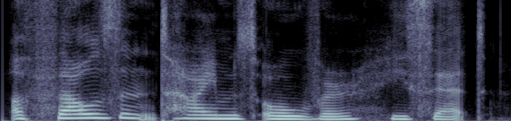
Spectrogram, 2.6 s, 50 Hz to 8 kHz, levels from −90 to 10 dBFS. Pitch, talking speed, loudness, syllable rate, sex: 215 Hz, 140 wpm, -17 LUFS, 3.9 syllables/s, female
